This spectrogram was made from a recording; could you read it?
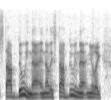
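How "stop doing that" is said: usual speaking voice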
